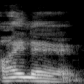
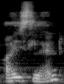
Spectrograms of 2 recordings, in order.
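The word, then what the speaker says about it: island: यहां पर एस खामोश है। ये लफज़ तो है आईज लैंड। लेकिन आईज में इस को नहीं पढ़ा जाएगा। तो यहां पर इस एस को साइलेंट करना है। तो लफज़ सही लफज़ है आइलैंड। सिर्फ आय और लैंड। आइलैंड। आपने कभी आइसलैंड नहीं बोलना। यह गलत होगा।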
